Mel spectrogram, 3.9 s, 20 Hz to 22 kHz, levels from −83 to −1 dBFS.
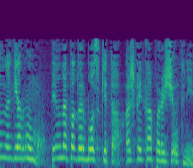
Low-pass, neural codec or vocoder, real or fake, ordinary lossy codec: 10.8 kHz; codec, 44.1 kHz, 1.7 kbps, Pupu-Codec; fake; MP3, 32 kbps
